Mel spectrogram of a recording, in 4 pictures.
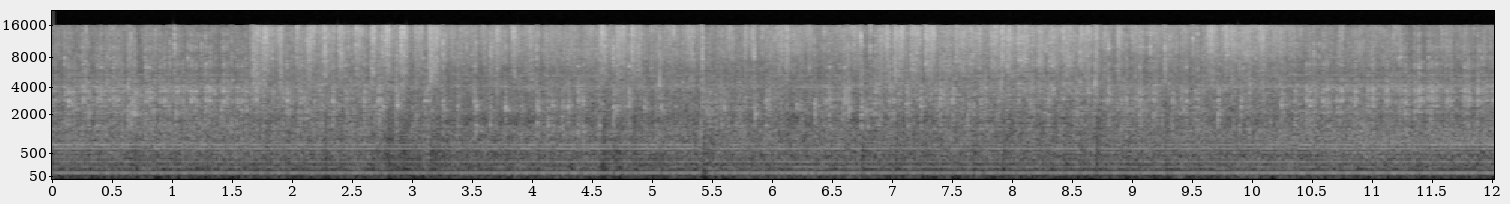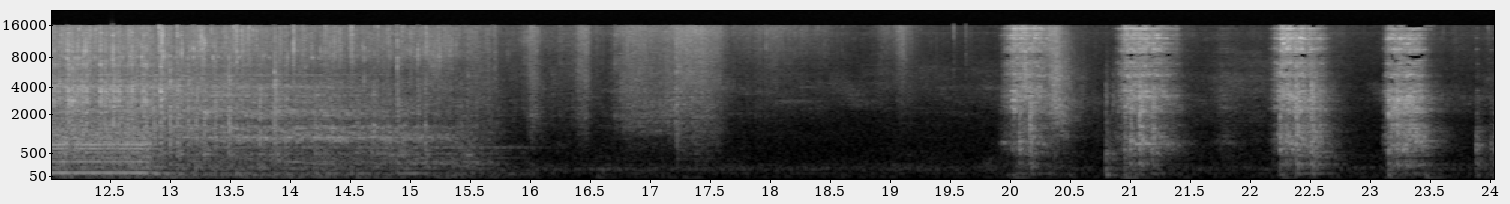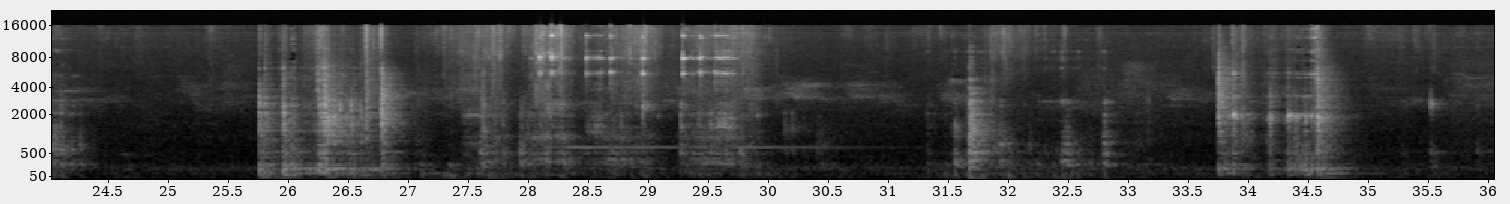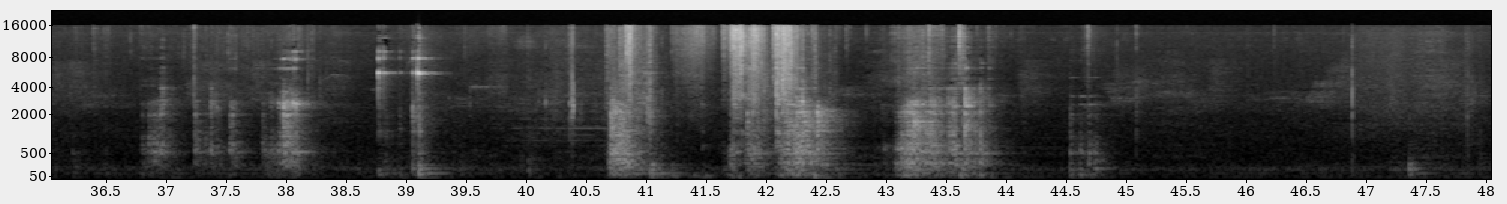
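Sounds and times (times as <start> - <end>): meat grinder cranking: 0.0 - 15.8
metal parts clinking and scraping: 27.5 - 30.3.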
